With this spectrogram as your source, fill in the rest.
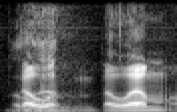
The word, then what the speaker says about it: Belém: then we flew to Belém. Is that how you say it? Belém? Okay. Yeah. I've been saying it wrong for like 3 years now.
